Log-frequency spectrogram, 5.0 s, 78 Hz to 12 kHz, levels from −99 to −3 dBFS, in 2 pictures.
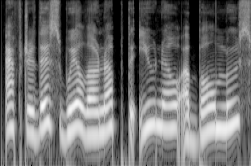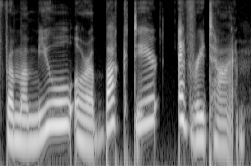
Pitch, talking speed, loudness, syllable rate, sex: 220 Hz, 240 wpm, -18 LUFS, 5.1 syllables/s, female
